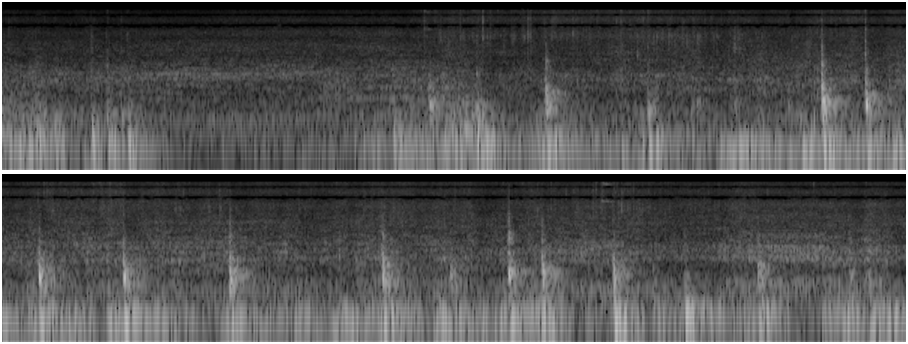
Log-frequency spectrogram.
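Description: Dirt Eater industrial vacuum hose sucking up roof-cavity dust and debris between ceiling joists, with a rough low rumble. From about three seconds in, sharp clicks and rattles come irregularly, about one or two a second, as debris is drawn into the nozzle and hose.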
